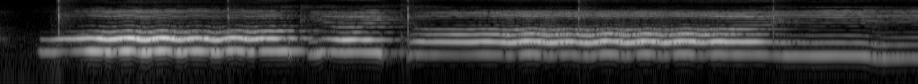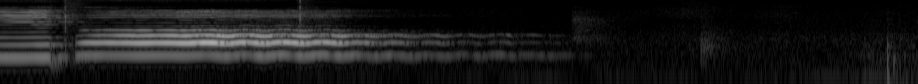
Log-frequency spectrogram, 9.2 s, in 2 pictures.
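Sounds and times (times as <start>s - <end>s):
soprano voice singing: 0.2s - 7.4s.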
